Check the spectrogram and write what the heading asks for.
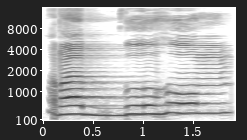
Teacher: Huruf ba tasydid tekanannya di bibir, jangan sampai ada suara masuk hidungnya ya.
